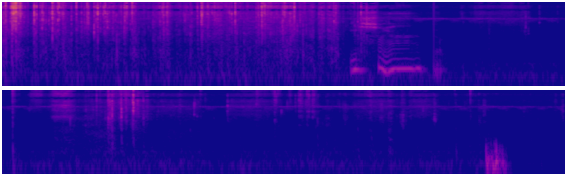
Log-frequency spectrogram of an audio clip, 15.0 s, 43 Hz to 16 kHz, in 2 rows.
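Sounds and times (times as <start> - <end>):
wrapper crinkling: 0.0 - 4.9, 8.7 - 9.6
soft crackles: 0.0 - 5.0, 6.4 - 14.0.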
